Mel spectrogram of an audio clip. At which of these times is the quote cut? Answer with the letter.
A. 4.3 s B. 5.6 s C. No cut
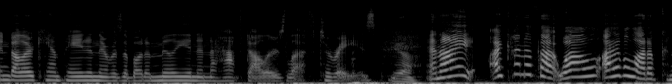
C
